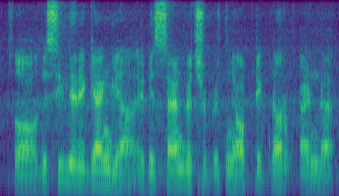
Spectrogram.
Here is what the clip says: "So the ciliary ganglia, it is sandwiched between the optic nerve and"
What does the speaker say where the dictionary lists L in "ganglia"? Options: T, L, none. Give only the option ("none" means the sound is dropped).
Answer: L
